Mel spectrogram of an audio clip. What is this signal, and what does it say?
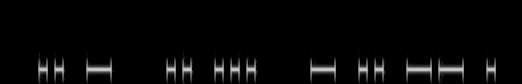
Morse code, heard as a keyed tone, about 15 wpm, 700 Hz. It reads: IT IS TIME
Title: Sentences from Top 1600 Words 15wpm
